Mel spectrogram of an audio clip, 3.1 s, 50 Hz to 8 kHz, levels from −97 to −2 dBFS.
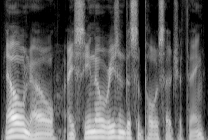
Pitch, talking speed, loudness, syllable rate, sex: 95 Hz, 210 wpm, -18 LUFS, 5.0 syllables/s, male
